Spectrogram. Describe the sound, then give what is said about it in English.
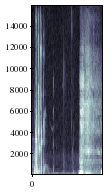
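A voice imitates a fart with a short buzzing raspberry made with the mouth. A brief burst is followed by a near-silent pause, then a second, longer sputtering blast. “Oh, it that was a fart sound that I made.”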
